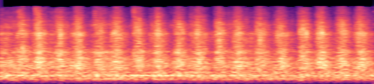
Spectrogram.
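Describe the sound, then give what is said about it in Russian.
A blind football ball, which rings so sightless players can find it, rattles and jingles steadily as it is shaken by hand in quick, even pulses, fairly loud, with no voices. “Я сейчас Будут делать активное движение руками, вы услышите, что мячик звенит обычно, То есть электроника внутри мяча отключится.”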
